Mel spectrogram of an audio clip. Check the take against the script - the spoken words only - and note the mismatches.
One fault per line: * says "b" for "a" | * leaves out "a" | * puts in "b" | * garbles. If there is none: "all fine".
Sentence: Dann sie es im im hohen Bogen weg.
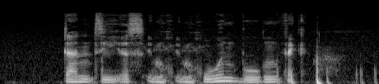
all fine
